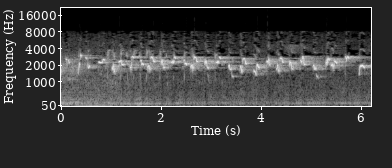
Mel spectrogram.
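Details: Yellow-vented bulbul delivering a long, lively chatter of rapid squeaky chirps and swooping notes, about four per second, continuing without a break.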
